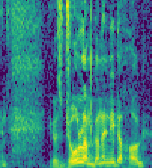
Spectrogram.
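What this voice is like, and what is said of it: Put-on accent. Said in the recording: “I'll never try that again accent”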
